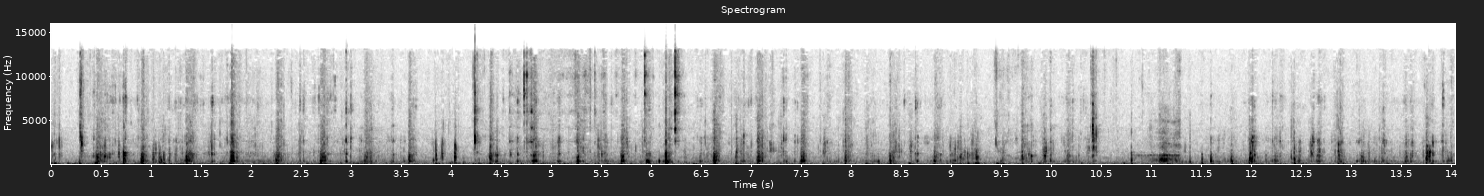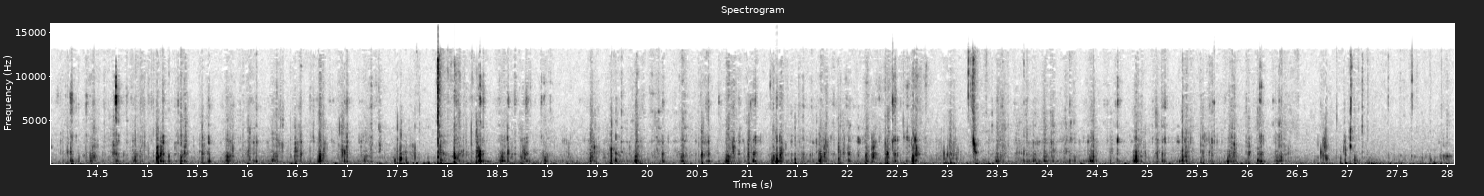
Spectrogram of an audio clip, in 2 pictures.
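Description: Close-miked eating sounds: wet chewing, lip smacking and mouth clicks of a person eating pork and kimchi stew, irregular and continuous, with one sharper knock about two-thirds of the way through.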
